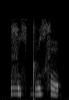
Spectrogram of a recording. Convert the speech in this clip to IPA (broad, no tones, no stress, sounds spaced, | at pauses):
ɮ ɪ ç ɡ͡ǃ e ç ɬ e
